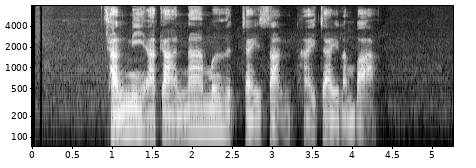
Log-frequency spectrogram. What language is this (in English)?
Thai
